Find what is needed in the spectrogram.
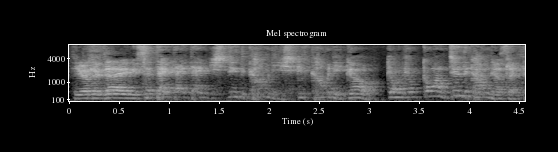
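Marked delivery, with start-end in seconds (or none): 0.9-4.3 higher, slightly softer mock nagging; pestering friend. Friend urging him to try comedy, pestering. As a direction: imitate an insistent friend egging someone on.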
